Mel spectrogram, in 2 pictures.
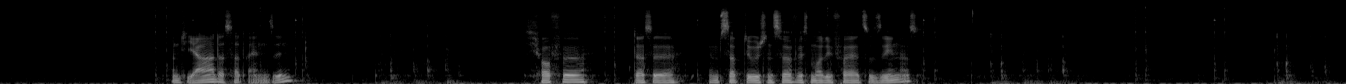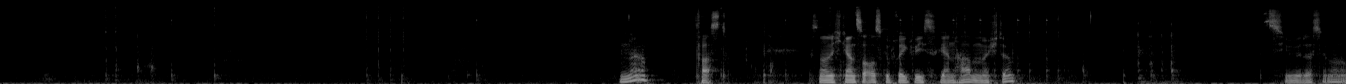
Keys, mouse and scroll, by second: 2.0-3.0 middle drag, 3.0 right click, 3.9 g, 6.4 Tab, 7.0-8.4 middle drag, 8.4 Tab, 9.3 right click, 10.0 g, 12.2 right click, 12.8 g, 14.9 Tab, 15.2-17.2 middle drag, 17.2-18.3 drag, 18.3-20.8 middle drag, 20.8 scroll up 1, 21.1 Tab, 21.4-22.5 middle drag, 22.5 right click, 23.0 shift+right click, 23.3 shift+right click, 23.7 shift+right click, 24.0 shift+right click, 24.9 g.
